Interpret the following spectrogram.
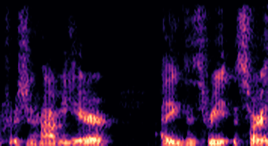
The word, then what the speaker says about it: Javier: do you think it's Javier you gotta roll you gotta roll the r at the end Javier isn't it like the Castilian Spanish where he gets a really like Hawk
